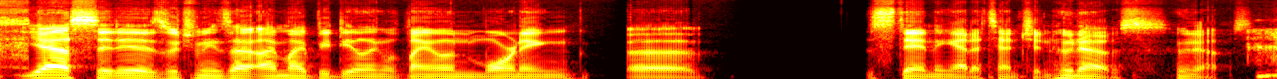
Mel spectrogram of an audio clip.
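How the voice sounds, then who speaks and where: A soft-spoken man with a very deep, low voice talks at a moderate pace. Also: fairly even intonation. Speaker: podcast co-host. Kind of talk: casual chat. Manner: soft, low-energy.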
